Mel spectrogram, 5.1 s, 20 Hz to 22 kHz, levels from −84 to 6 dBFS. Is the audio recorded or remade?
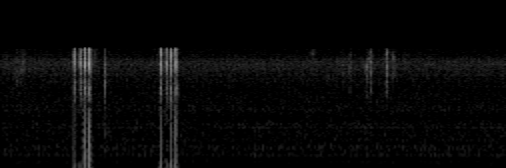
remade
